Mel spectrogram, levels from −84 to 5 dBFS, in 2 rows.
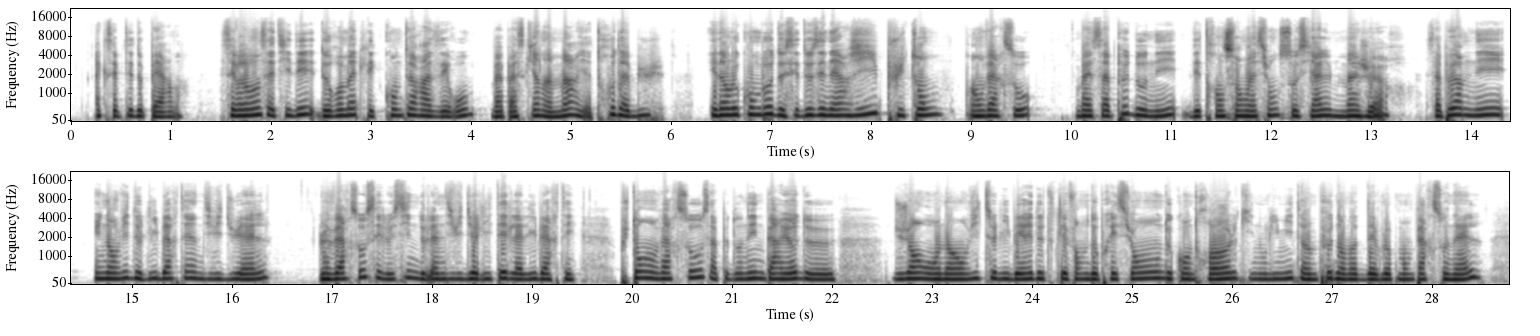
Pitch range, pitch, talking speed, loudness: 190-215 Hz, 200 Hz, 200 wpm, -11 LUFS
